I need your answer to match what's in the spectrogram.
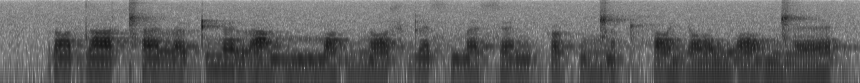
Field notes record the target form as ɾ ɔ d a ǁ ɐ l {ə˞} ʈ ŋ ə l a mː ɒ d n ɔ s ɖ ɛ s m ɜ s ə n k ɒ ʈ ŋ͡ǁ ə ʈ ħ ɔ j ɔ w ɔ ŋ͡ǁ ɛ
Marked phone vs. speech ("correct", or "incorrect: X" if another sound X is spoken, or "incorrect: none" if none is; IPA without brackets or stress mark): incorrect: ɐ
